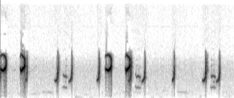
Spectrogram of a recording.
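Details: Rain quail uttering loud hooked metallic double notes, mixed with softer, higher paired chips and faint low notes, in a fast irregular series on a quiet background.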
